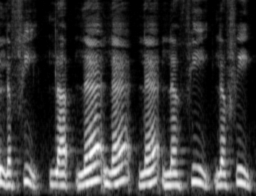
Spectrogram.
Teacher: और ये या की जो आवाज़ है लफ़ी, लफ़ी लफ़ी, ठीक है, मद तबीई 2 काउंट आवाज़ नीचे जाएगी, लोअर जो नीचे ड्रॉप हो जाएगा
